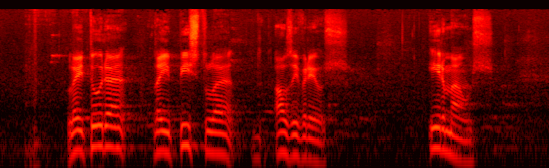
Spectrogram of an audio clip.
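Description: A man reads out through a microphone in a large echoing hall.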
